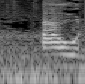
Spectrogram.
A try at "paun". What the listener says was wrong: Pound. P-A-U-N. Pound. No, nggak ada D-nya. Pound.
